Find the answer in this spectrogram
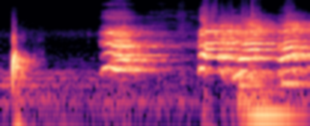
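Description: Comedic editing music and sound effects: a short plucked plop right at the start, then bright swooping tones from about half a second in.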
